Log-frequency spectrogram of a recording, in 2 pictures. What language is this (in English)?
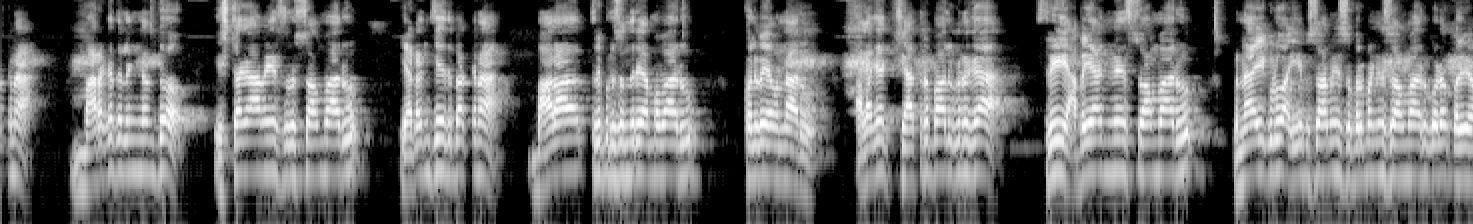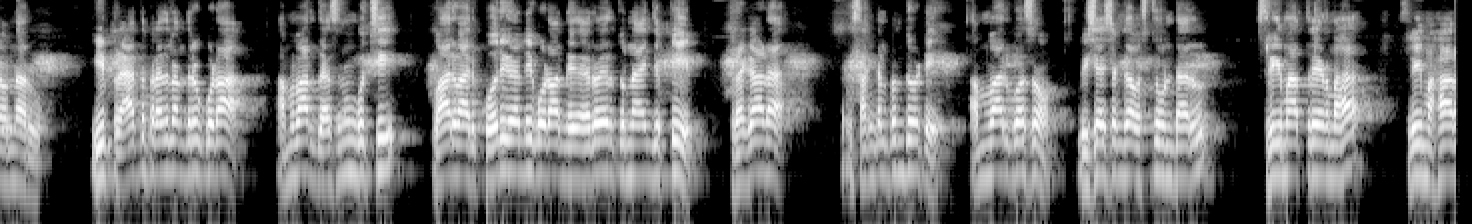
Telugu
